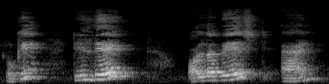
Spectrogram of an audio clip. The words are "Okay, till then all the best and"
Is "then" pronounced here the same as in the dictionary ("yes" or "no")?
no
